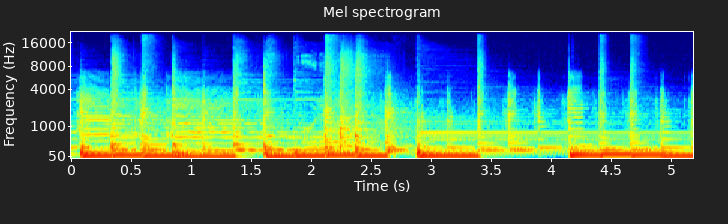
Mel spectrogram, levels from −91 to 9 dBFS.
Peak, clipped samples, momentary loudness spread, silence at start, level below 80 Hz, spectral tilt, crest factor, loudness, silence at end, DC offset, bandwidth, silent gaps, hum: 0 dBFS; under 0.1%; 6 LU; 0 s; -14 dBFS; -7 dB/octave; 12 dB; -15 LUFS; 0 s; under 0.1%; 12 kHz; none; none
